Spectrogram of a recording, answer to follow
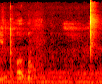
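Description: A single finger snap, sharp and short, near the end.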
